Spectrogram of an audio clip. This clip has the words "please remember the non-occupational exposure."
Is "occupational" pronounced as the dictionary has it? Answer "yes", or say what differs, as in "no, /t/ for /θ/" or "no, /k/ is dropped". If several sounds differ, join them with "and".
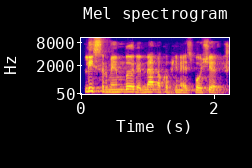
no, /ʃ/ is dropped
